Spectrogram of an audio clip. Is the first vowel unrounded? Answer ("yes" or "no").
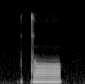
no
